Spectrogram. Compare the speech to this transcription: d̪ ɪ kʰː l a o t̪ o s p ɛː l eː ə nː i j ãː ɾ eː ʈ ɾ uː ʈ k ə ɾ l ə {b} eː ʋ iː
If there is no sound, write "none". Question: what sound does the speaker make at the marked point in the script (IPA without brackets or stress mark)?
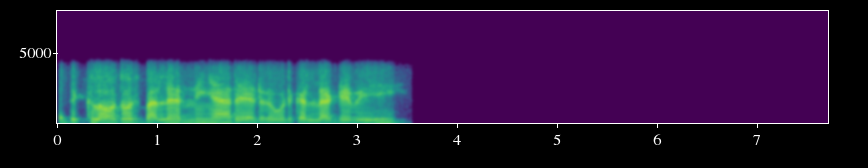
ɡ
